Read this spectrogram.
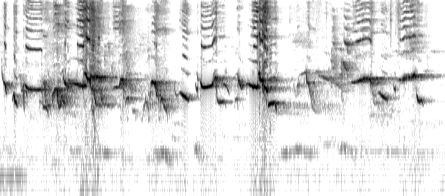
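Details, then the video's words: Black-naped oriole in sustained, busy song: repeated liquid whistles that dip and rise, interleaved with harsh rasping squawks, flowing almost without pause for nine seconds. "Kicau Suara Kepodang Emas Gacor"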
